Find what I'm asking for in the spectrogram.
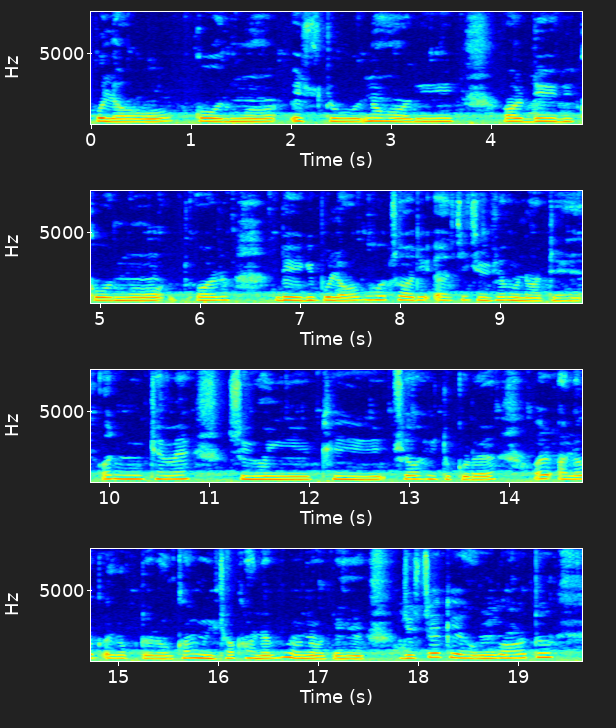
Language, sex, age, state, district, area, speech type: Urdu, female, 45-60, Delhi, Central Delhi, urban, spontaneous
